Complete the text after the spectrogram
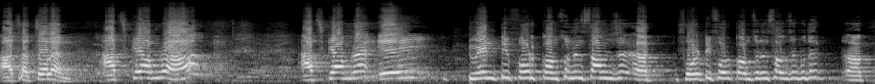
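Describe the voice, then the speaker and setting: High-voiced Bangladeshi man drilling a class. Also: brisk, fairly bright tone. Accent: Bangladeshi Bengali. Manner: drills the class with call-and-response questions; playful, joking with the teachers. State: sweating. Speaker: teacher trainer. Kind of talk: classroom teaching. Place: training classroom.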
